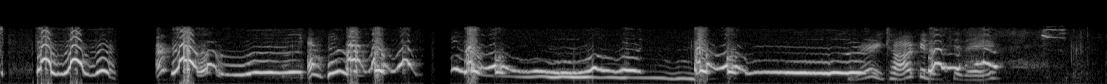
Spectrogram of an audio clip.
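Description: A dog 'talks' in wavering, singsong howls and whines that swoop up and down in pitch.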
